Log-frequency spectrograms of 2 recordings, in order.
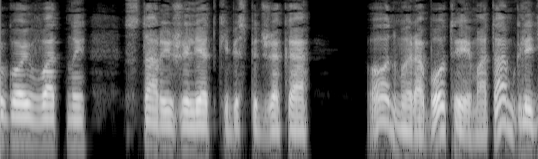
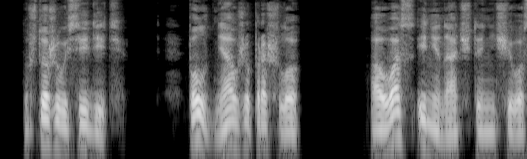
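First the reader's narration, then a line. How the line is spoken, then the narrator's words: Plain. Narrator (Russian): сказал он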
